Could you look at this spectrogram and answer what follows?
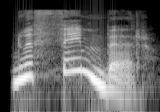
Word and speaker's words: November: November. November. Remember that when you want to say the V in Afrikaans, you are going to treat it as the F. The F. It's the same sound.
